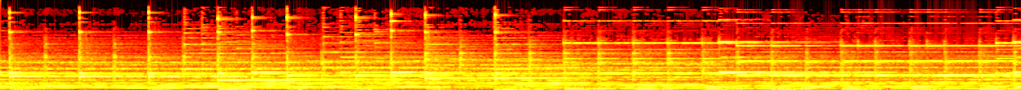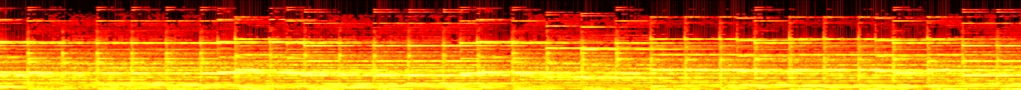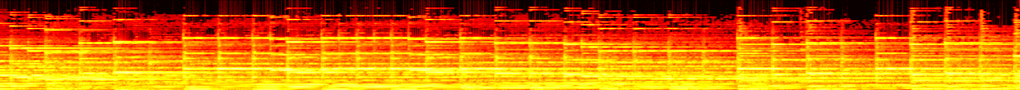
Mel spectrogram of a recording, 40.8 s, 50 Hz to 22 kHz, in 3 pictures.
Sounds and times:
Music: 0.0s - 40.8s.

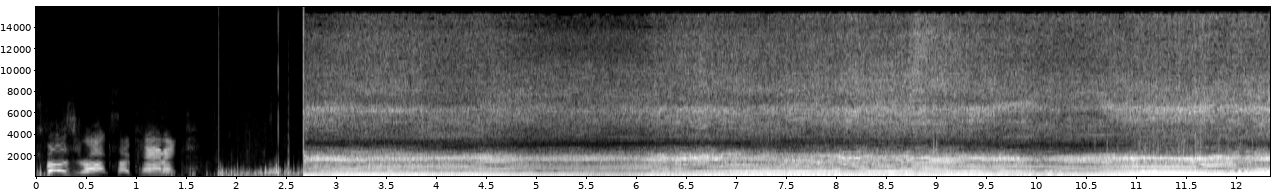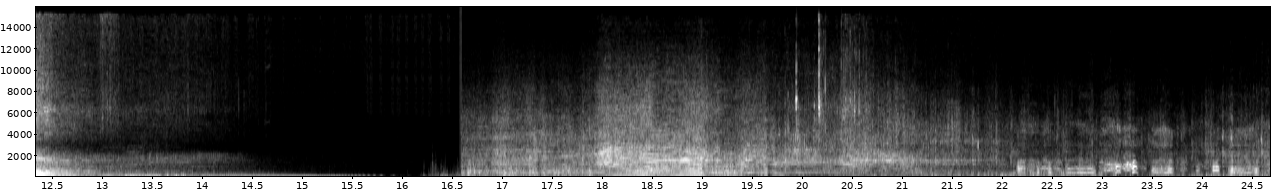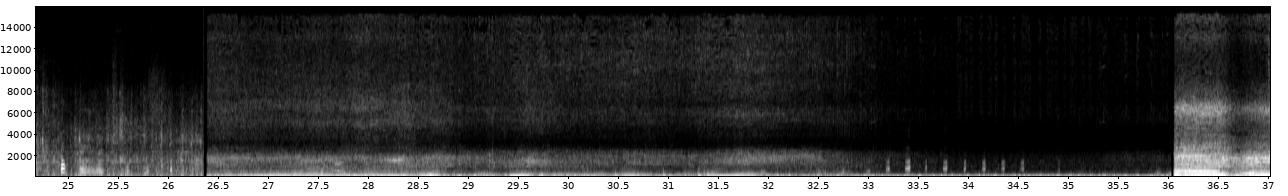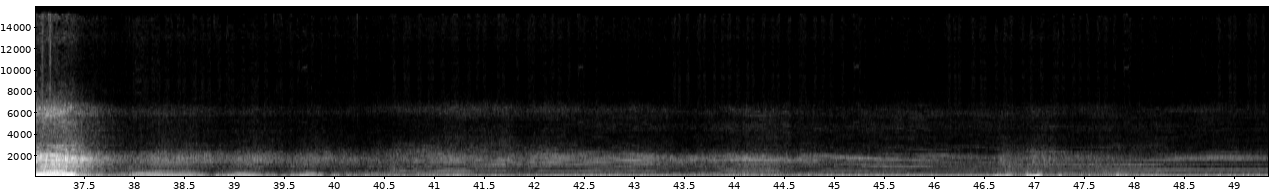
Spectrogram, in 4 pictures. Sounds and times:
Outside, rural or natural: 0.0s - 49.3s
Vehicle: 1.5s - 49.3s
Rumble: 1.6s - 49.3s.

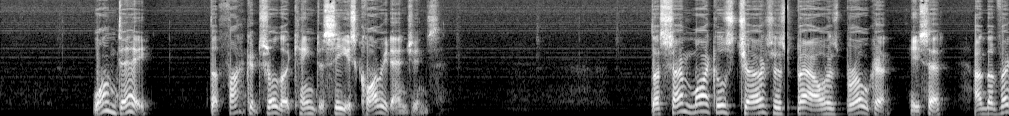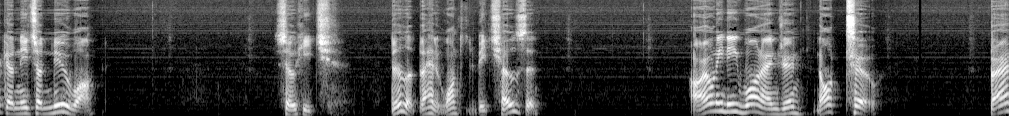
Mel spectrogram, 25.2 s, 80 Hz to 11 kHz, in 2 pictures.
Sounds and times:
Speech: 1.2s - 1.9s, 2.6s - 5.6s, 8.1s - 13.9s, 16.0s - 19.4s, 21.2s - 23.7s, 25.0s - 25.2s.

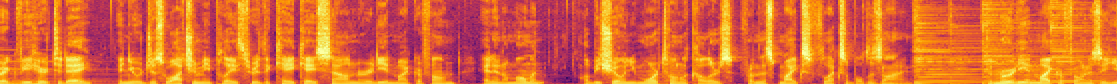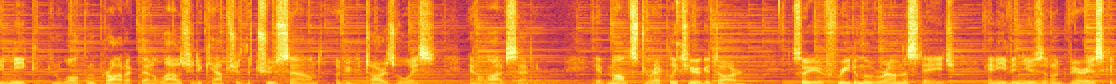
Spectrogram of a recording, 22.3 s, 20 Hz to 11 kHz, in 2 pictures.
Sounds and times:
Acoustic guitar: 0.0s - 2.4s, 9.1s - 22.3s
Speech: 0.0s - 9.2s, 9.9s - 22.3s.

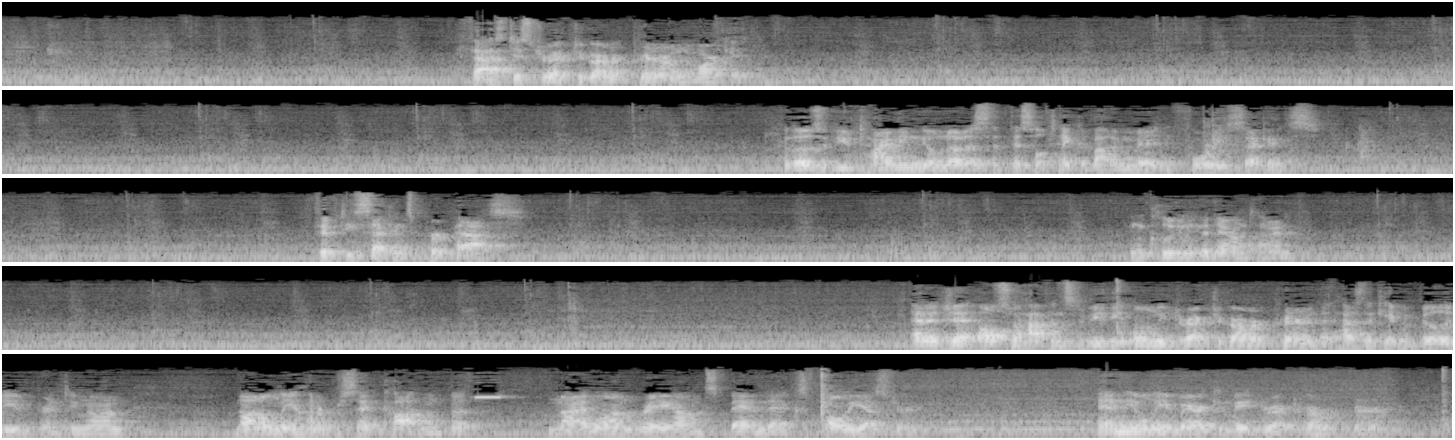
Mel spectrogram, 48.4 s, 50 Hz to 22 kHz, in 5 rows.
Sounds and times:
Printer: 0.0s - 48.3s
Speech: 3.1s - 5.2s, 14.9s - 18.6s, 21.4s - 22.9s, 26.9s - 28.1s, 35.1s - 39.6s, 40.2s - 44.9s, 46.0s - 48.1s.

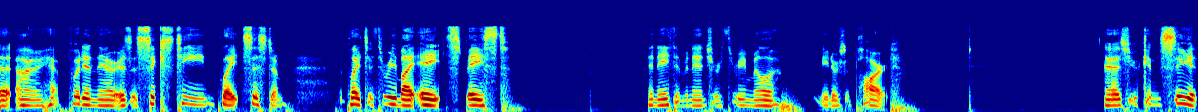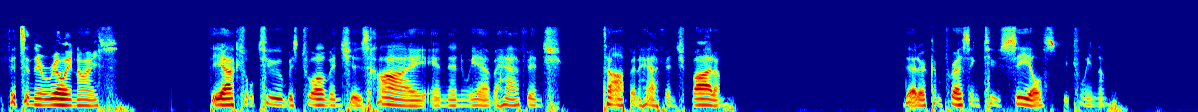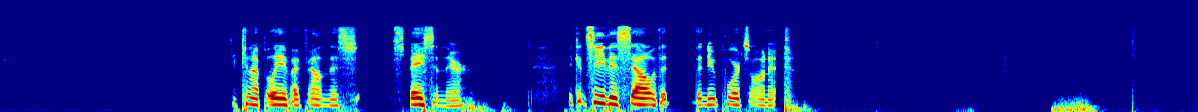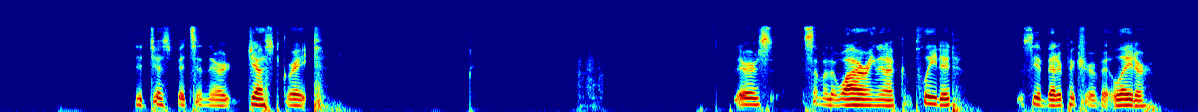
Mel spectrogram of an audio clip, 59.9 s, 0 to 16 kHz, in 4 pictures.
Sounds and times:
Speech: 0.0s - 3.6s, 4.3s - 6.5s, 8.1s - 11.4s, 13.8s - 16.6s, 17.6s - 24.2s, 26.3s - 29.0s, 32.8s - 36.0s, 37.1s - 40.0s, 46.6s - 49.1s, 54.1s - 57.0s, 57.7s - 59.4s.

